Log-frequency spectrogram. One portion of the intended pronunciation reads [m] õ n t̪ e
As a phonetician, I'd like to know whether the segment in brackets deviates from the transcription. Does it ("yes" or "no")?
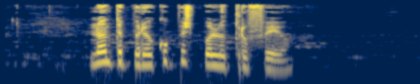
yes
